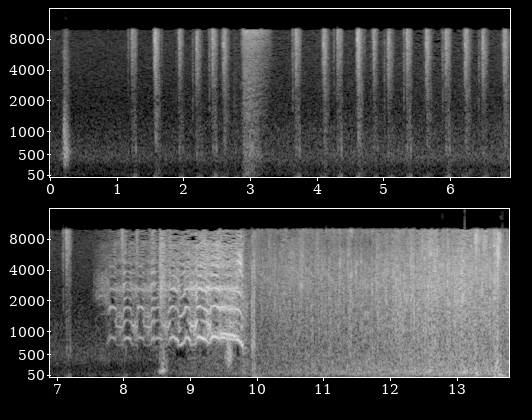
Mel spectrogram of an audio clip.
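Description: Cartoon sound effects: sharp ticks about three a second, then a warbling whistle that swoops down, then a loud rushing roar that keeps building.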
